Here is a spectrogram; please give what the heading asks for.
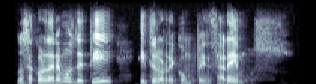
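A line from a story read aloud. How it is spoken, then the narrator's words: Shouted together. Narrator (Spanish): gritaron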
